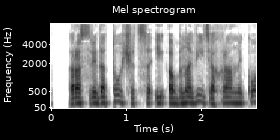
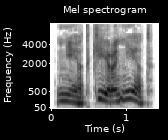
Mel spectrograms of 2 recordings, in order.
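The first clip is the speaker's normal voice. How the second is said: raised, louder cry of refusal; alarmed plea; 4 semitones higher, 6 dB louder, slower than usual. A narrator's reading. Mother stops her daughter leaving, in loud high alarm. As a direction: plead urgently, pitch climbing.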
